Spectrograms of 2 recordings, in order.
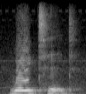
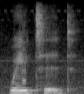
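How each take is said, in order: Both takes have the same delivery.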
